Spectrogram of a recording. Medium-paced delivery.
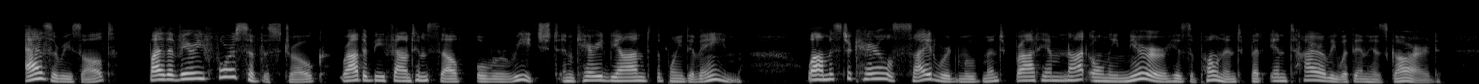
Yes: average, 160 wpm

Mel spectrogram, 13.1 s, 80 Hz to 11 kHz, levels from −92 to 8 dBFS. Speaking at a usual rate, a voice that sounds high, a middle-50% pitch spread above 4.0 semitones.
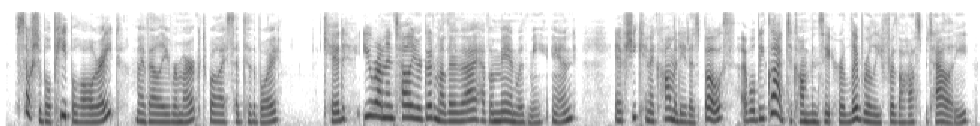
No: fast, 210 wpm; high, 220 Hz; average, 4.5 semitones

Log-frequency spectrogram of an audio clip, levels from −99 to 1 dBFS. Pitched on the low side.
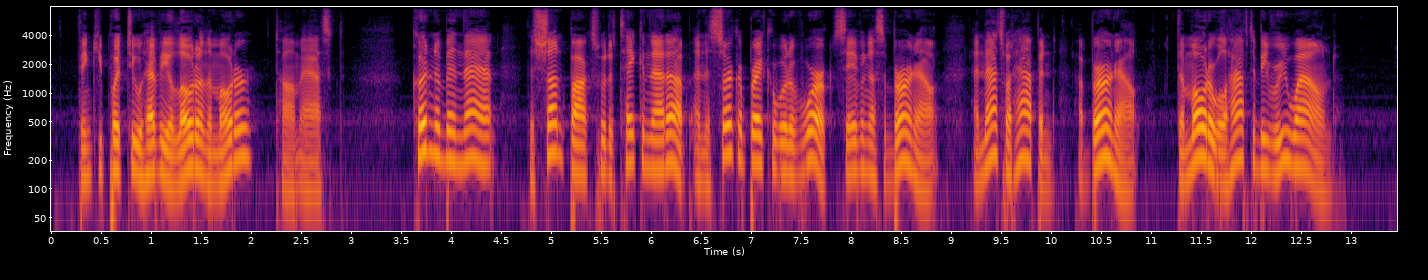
No: medium, 160 Hz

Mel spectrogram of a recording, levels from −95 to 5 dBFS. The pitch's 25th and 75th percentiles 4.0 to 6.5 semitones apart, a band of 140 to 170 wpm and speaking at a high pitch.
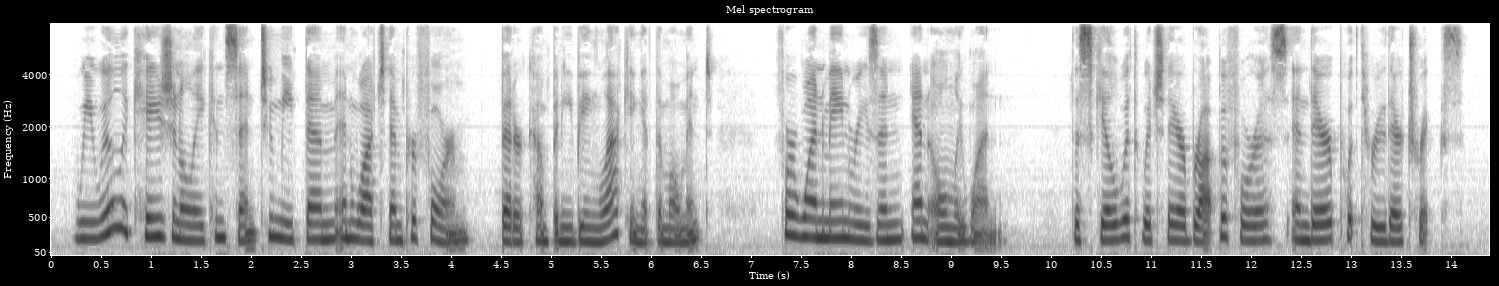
No: average, 3.3 semitones; average, 165 wpm; high, 200 Hz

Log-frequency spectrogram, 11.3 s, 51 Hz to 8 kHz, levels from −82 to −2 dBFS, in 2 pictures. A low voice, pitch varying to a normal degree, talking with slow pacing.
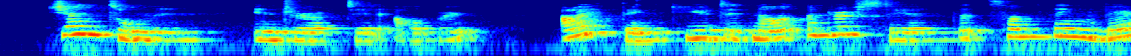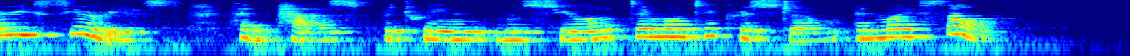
No: very high, 250 Hz; average, 4.9 semitones; slow, 115 wpm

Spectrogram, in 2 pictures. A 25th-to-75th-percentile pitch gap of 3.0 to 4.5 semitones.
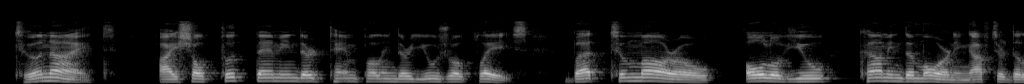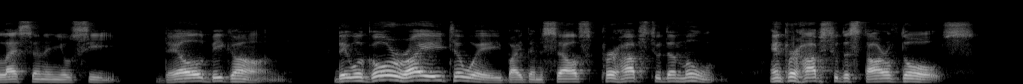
Yes: average, 4.1 semitones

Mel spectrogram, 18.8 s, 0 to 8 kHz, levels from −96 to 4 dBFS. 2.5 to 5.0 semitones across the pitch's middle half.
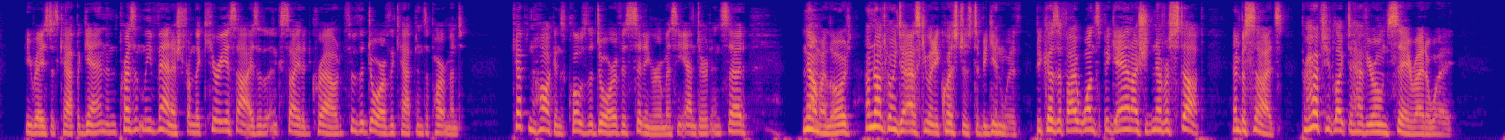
No: wide, 5.5 semitones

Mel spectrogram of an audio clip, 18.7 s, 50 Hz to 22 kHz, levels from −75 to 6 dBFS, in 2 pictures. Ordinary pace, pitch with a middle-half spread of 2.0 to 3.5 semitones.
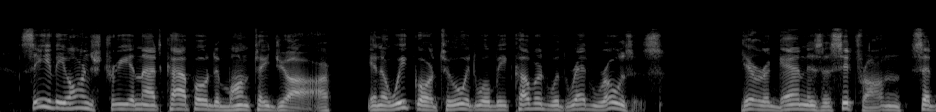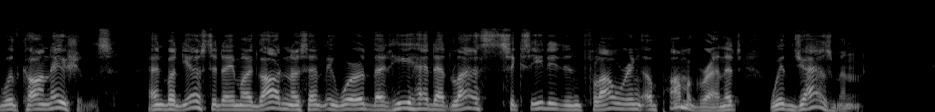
Yes: average, 160 wpm; average, 3.0 semitones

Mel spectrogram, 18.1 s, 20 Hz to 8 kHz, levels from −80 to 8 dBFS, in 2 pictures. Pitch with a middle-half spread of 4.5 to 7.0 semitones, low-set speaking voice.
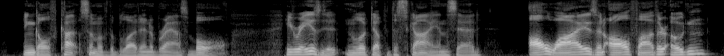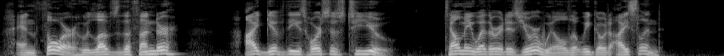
Yes: average, 5.1 semitones; low, 120 Hz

